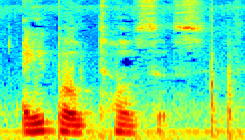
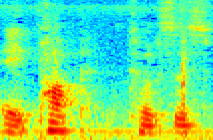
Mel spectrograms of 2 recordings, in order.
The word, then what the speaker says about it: apoptosis: is referred to as apotosis. So you say apo and then this p is silent and then tossis. Aptosis. So it's not apoptosis but apotosis.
